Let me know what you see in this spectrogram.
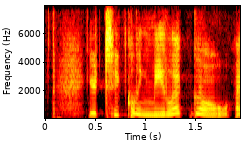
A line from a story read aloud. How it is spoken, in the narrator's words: I begged Moira as I began to giggle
